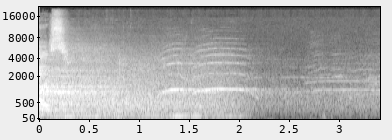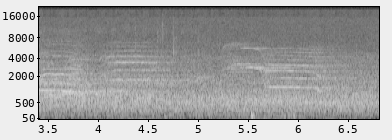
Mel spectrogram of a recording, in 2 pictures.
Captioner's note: cheering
